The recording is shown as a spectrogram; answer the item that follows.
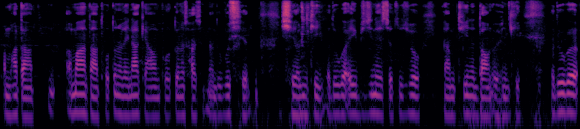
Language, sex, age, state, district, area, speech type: Manipuri, male, 18-30, Manipur, Thoubal, rural, spontaneous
